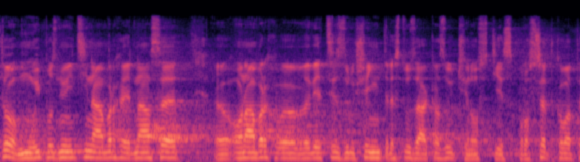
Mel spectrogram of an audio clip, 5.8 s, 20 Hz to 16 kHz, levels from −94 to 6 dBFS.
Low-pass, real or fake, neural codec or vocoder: 10.8 kHz; real; none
